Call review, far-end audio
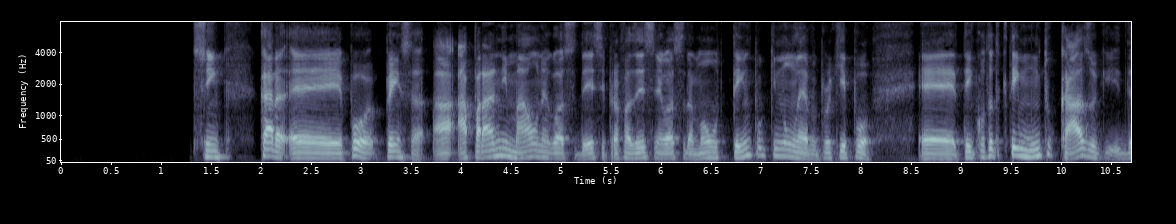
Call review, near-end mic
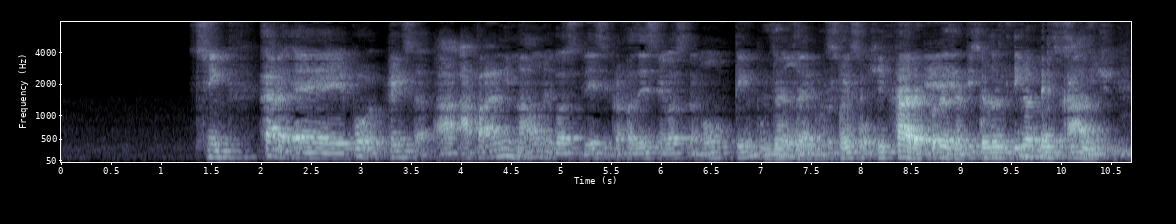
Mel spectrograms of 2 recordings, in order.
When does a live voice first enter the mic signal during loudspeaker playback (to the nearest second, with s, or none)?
7 s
